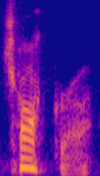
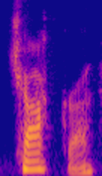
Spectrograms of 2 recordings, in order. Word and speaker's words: Chakra: It's the 7-minute, Chakra. I've been mispronouncing it, I found out. It's Chakra Tune-Up, and it's free.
